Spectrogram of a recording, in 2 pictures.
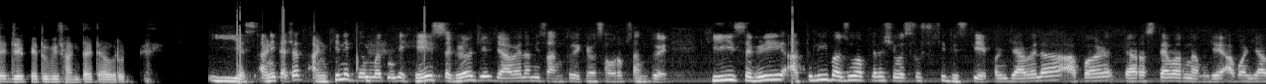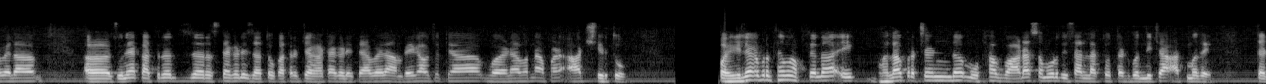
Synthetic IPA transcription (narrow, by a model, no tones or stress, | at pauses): d͡ʑekaɦit̪um̤iːsãŋɡt̪aet̪jaʋəɾṵːn | jesaɽ̃it̪jat͡ɕjat̪əɳkʰiːnek̚d̪əmbət̪məɳd͡zehesəɡɭəːd͡ʑed͡ʑjaʋəjlamiːsaŋɡt̪ojekĩwʋasəʋɾəpsãŋɡt̪oje | kiːsəɡɭiːa̰t̪liːbad͡zuːapljalaɕiʋəsɾuʂʈt͡ɕiːd̪ist̪iːepəɳd͡ʑjaʋəjlaa̰pəɳt̪jaɾəst̪jaʋəɾnam̤əɳd͡zeʔa̰pəɳd͡ʑjaʋəjla | d͡zunjakat͡s̪ɾət̪ɾəst̪jakəɽed͡zat̪okat͡s̪ɾət̪̚t͡ɕjaɡʱaʈakəɽet̪jaʋejləːmɾeɡaʋt͡sət̪jaʋəɾɳaʋəɾnaːpəɳat̪ɕiɾt̪o | pəɦiljapɾət̪ʰəmapljalaʔek̚bʱəlapɾət͡ɕəɳɖəmoʈʰaʋaɽasəmoɾd̪isallaɡ̚t̪ot̪əʈbənd̪ʱit͡ɕjaʔa̰t̪məd̪ʱːje | t̪ə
